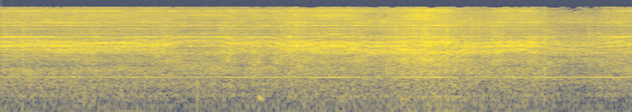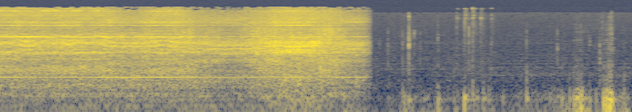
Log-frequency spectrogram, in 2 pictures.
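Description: Handheld stick vacuum cleaner running over a wooden floor, a steady motor whine with a rushing of air that swells and eases as it moves. It switches off abruptly about twelve seconds in, leaving a few faint knocks.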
